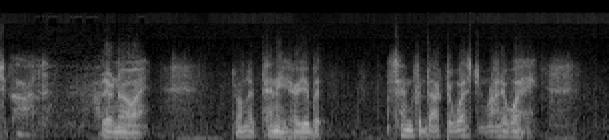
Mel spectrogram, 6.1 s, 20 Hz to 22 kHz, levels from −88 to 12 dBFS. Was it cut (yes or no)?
no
